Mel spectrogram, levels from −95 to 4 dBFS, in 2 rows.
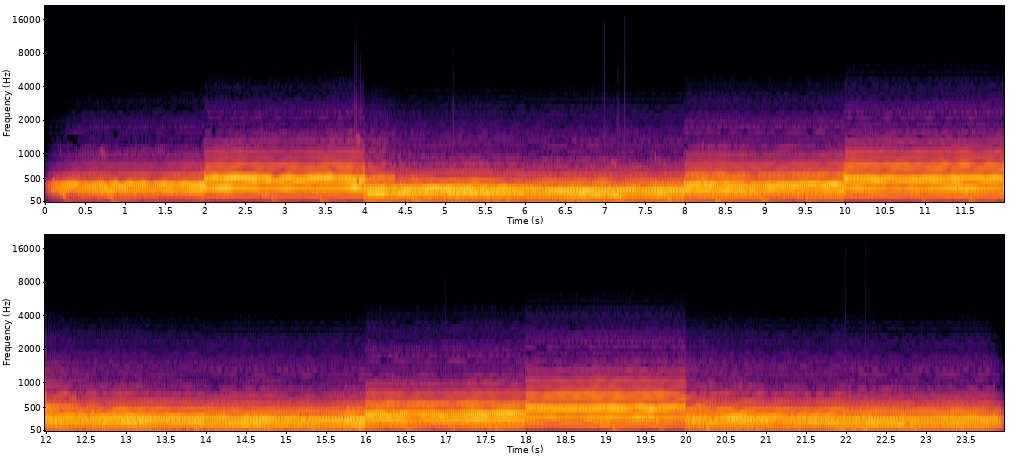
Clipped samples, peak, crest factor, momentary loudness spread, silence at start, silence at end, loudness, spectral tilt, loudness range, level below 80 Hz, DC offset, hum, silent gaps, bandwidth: under 0.1%; 0 dBFS; 12 dB; 4 LU; 0.05 s; 0 s; -14 LUFS; -15.5 dB/octave; 2 LU; -40 dBFS; under 0.1%; none; none; 2.1 kHz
